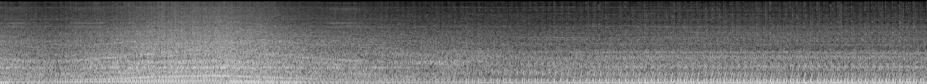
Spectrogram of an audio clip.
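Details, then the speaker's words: John Deere LX188 riding mower single-cylinder engine after carburetor install and pushing the governor pin back in: revs briefly, then settles into an even, steady idle with no surging or hunting; the dislodged governor pin had caused the idling problem. "So I pushed it all the way this way, went to start it up, and it ran normally."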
